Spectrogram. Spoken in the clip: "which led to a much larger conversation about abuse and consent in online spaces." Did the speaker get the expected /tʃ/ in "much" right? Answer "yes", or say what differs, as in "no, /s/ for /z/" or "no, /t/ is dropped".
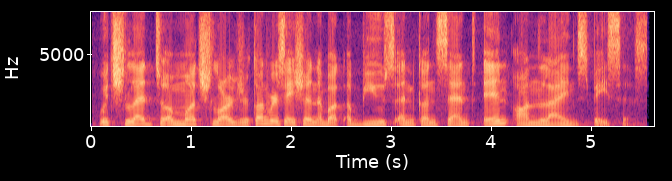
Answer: yes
